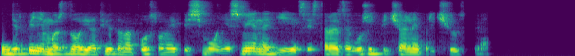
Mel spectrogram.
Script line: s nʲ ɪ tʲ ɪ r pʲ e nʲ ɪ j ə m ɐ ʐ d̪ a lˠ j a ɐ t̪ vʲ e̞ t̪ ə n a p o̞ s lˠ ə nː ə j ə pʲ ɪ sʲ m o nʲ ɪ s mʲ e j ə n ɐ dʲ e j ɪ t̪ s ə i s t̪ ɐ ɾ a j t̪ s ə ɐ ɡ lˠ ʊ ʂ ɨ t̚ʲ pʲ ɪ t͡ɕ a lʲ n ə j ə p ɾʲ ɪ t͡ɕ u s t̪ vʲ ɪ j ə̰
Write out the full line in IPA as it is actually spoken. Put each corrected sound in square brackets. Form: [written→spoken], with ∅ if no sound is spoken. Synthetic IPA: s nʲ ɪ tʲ ɪ r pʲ e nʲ ɪ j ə m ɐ ʐ d̪ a lˠ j a ɐ t̪ vʲ e̞ t̪ ə n [a→ɐ] p o̞ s lˠ ə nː ə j ə pʲ ɪ sʲ m o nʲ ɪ s mʲ e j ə n ɐ dʲ e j ɪ t̪ s ə i s t̪ ɐ ɾ a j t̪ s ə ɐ ɡ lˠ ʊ ʂ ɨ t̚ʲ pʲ ɪ t͡ɕ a lʲ n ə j ə p ɾʲ ɪ t͡ɕ u s t̪ vʲ ɪ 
